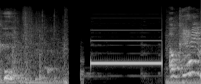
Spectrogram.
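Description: A steady electronic test-tone beep, the kind played over TV colour bars, used as a glitch transition effect. It starts after a brief dropout about a second in and lasts just under a second before cutting off.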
